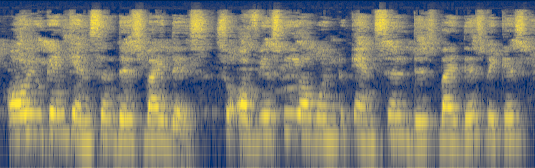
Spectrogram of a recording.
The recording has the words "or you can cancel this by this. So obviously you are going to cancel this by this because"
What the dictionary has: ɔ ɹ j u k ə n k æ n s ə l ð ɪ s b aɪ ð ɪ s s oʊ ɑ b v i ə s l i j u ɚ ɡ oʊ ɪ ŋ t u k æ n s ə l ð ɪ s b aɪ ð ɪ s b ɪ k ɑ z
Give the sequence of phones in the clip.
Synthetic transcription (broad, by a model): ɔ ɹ j u k ə n k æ n s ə l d ɪ s b aɪ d ɪ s s oʊ ɑ b v i ə s l i j u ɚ ɡ oʊ ɪ ŋ t u k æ n s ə l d ɪ s b aɪ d ɪ s b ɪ k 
